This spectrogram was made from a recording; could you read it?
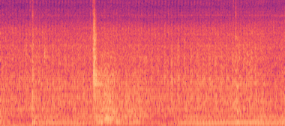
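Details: Volkswagen Jetta engine at rough idle: a dull knock repeats in time with the crank over the engine drone. Owner is testing Marvel Mystery Oil on the already-knocking engine as part of an oil change. Worn rod bearing, rod knock.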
